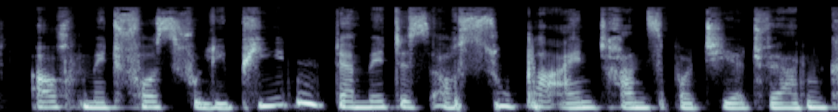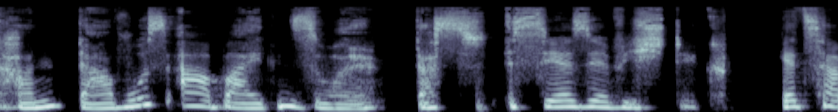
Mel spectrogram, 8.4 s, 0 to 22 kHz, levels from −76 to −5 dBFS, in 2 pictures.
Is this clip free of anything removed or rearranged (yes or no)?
yes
